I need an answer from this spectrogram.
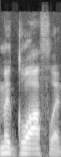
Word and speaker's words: MacLachlan: it's Kyle really Kyle MacLachlan. McLaughlin. That's how you say it.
